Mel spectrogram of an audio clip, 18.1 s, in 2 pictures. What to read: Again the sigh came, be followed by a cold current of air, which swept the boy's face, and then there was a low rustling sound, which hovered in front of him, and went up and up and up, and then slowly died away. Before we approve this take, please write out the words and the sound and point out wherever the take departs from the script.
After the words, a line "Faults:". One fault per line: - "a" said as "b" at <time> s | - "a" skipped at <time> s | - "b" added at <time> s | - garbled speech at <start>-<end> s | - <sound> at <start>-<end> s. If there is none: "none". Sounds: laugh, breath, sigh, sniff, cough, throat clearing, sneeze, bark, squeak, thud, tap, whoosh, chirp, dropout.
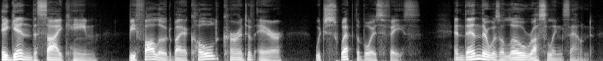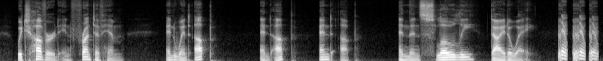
Again the sigh came, be followed by a cold current of air, which swept the boy's face, and then there was a low rustling sound, which hovered in front of him, and went up and up and up, and then slowly died away.
Faults:
- laugh at 17.4-18.0 s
